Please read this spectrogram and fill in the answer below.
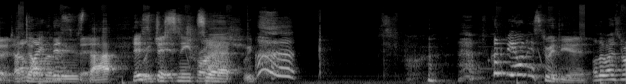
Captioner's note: gasp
